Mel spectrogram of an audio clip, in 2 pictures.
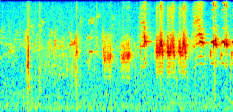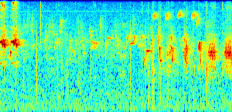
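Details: Great reed warbler along the Elbe in Germany, giving loud, rasping chattering phrases with a run of rhythmic repeated notes, about two per second, mixed with other higher chirps.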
